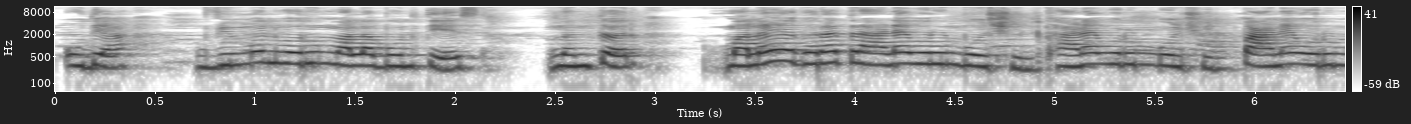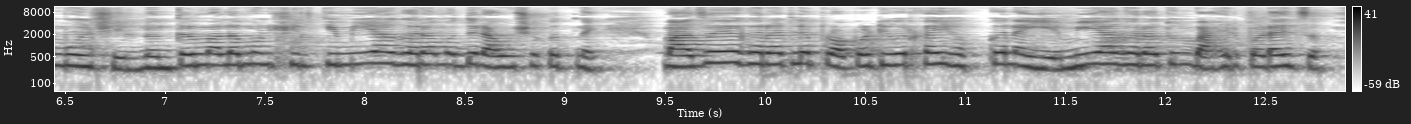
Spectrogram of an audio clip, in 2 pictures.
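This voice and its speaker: A woman voicing a brash young wife who picks quarrels, scornful and shrill, in a spoken serial recap. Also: fairly even intonation, brisk, mellow, close to an everyday voice.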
